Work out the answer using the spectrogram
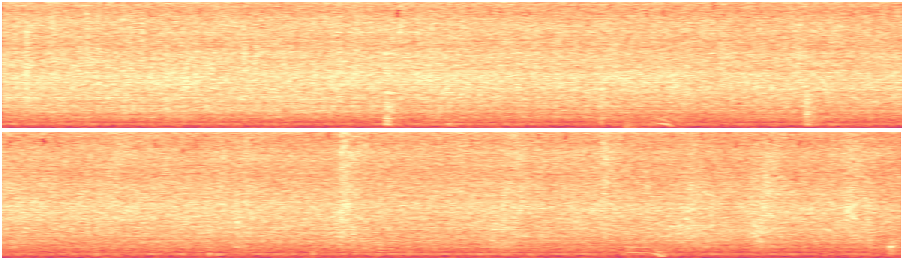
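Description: Pork, liver and carrot pieces sizzling steadily in a frying pan as they are stirred with a spoon. A few sharp clicks come from the spoon striking the pan.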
